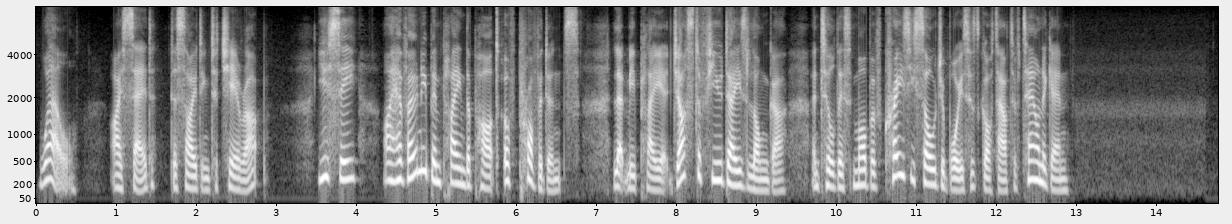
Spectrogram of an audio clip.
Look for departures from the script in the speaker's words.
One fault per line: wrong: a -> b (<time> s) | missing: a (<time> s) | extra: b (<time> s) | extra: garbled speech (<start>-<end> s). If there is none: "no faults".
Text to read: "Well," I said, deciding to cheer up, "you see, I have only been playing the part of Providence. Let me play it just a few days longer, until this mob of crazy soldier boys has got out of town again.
no faults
